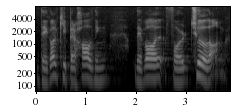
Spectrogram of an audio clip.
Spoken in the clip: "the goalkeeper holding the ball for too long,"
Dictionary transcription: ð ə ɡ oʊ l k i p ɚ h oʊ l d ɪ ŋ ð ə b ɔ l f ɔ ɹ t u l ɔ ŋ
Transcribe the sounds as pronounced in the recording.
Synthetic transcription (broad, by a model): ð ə ɡ oʊ l k i p ɚ h oʊ l d ɪ ŋ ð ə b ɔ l f ɔ ɹ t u l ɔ ŋ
